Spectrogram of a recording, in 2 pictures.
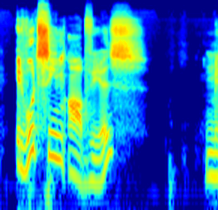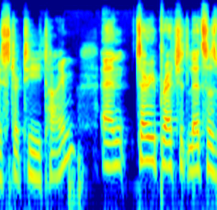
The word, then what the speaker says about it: Teatime: Teatime? It's pronounced Teatime, sir, said Teatime with a hint of reproach. Everyone gets it wrong, sir.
